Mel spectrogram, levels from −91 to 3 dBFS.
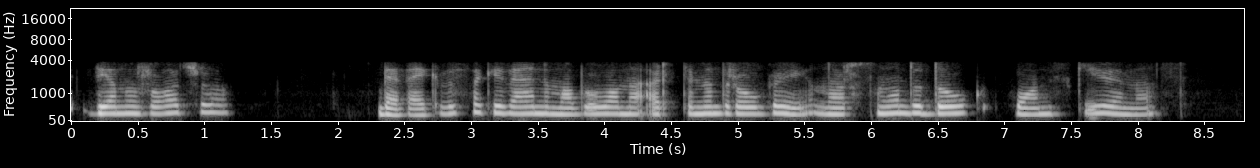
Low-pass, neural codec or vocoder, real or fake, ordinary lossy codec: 3.6 kHz; codec, 44.1 kHz, 7.8 kbps, DAC; fake; Opus, 24 kbps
